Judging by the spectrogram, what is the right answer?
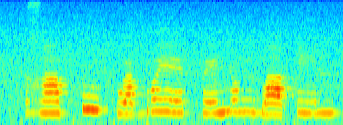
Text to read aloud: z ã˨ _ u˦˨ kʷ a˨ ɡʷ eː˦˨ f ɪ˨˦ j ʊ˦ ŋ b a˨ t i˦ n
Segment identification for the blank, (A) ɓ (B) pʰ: B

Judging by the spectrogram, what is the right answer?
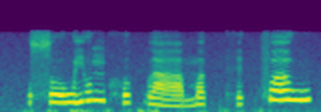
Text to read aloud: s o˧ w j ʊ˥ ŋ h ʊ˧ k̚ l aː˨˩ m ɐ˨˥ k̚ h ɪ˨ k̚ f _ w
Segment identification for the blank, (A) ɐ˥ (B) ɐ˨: A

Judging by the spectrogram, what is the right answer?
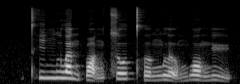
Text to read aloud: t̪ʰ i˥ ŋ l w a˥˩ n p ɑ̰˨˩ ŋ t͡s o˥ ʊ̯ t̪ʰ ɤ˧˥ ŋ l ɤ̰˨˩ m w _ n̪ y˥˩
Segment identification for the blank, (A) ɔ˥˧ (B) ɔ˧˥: A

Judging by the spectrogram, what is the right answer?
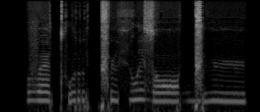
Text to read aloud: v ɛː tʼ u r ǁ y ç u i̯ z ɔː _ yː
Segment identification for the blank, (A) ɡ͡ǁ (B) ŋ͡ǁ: A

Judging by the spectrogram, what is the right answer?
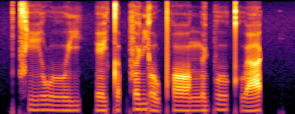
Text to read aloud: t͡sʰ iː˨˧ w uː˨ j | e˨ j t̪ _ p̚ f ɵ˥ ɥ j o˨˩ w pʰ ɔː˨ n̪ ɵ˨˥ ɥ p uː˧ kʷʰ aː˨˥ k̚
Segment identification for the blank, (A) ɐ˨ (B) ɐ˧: A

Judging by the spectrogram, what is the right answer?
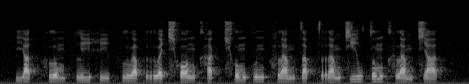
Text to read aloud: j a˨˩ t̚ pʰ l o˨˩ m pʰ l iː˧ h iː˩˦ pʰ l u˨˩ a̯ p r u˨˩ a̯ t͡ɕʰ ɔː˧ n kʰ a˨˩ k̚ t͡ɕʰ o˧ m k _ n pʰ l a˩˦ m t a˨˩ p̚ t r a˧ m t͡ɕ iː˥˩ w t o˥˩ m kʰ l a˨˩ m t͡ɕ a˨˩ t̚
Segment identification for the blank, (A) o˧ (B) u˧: B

